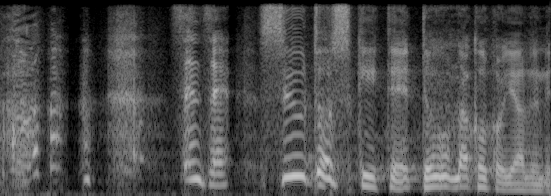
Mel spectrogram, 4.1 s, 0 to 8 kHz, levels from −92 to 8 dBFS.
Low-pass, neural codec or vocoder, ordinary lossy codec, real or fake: 7.2 kHz; codec, 16 kHz in and 24 kHz out, 0.4 kbps, LongCat-Audio-Codec, two codebook decoder; none; fake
